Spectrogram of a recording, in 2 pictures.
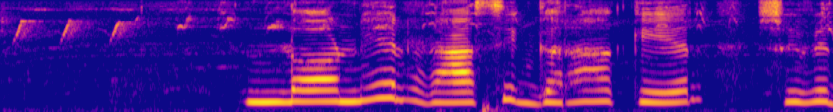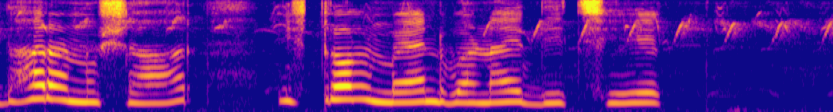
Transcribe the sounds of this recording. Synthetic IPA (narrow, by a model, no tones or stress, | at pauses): lɔneɾɾasik̚ɡəɾakeɾ | subid̪ʱaɾənusaɾ | ĩsʈolmɛɳɖbənajd̪itt͡ʃʰek̚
